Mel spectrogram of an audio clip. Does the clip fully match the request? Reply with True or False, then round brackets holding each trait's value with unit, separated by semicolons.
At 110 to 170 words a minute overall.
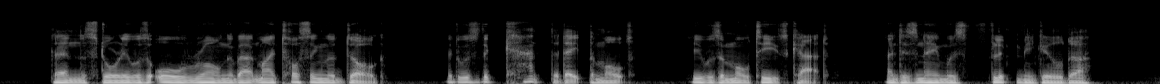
True (150 wpm)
